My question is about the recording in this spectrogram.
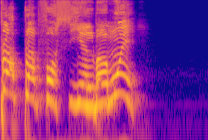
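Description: A woman speaking for about a second and a half, then it cuts to dead silence.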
